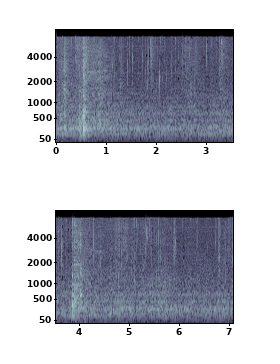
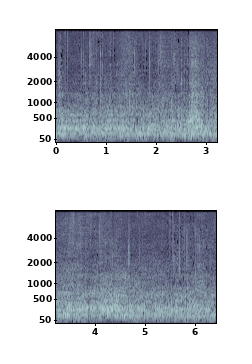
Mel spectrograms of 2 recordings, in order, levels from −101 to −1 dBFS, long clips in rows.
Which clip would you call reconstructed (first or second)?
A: second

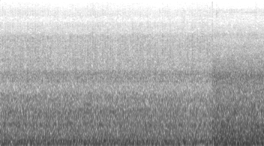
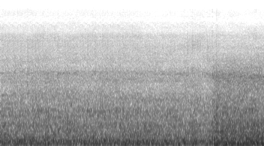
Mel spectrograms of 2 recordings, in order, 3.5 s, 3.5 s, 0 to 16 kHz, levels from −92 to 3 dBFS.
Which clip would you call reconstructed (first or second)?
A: second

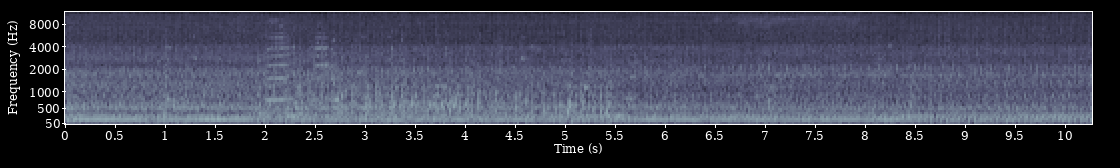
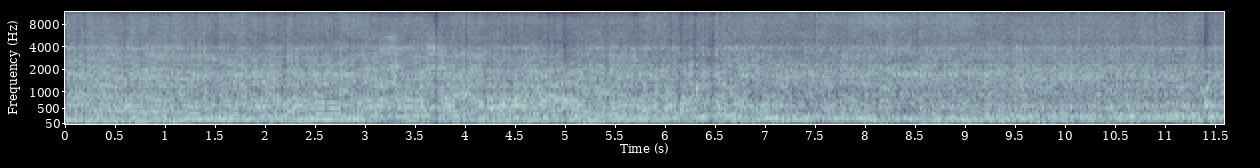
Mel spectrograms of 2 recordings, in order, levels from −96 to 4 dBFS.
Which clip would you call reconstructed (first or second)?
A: second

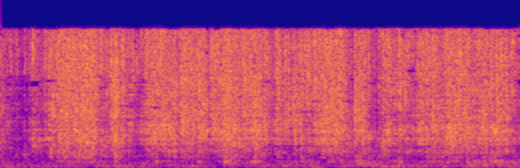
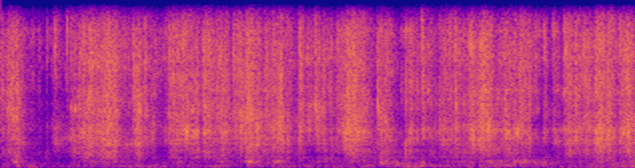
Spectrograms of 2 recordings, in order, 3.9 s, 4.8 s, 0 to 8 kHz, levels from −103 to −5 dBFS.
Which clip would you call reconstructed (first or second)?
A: second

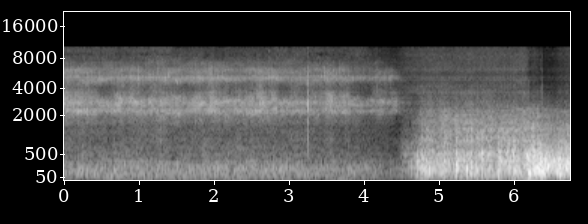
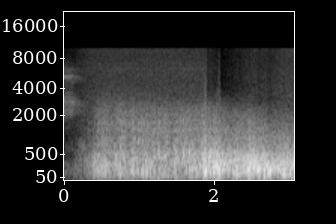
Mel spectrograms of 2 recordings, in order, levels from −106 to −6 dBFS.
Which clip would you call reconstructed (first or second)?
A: first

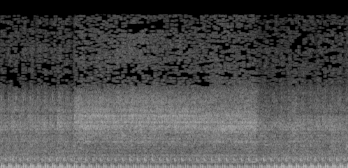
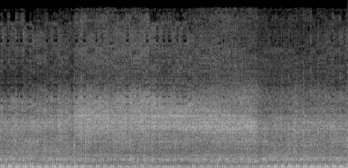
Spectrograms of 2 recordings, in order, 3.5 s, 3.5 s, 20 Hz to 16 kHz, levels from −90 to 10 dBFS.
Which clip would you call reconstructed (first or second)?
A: second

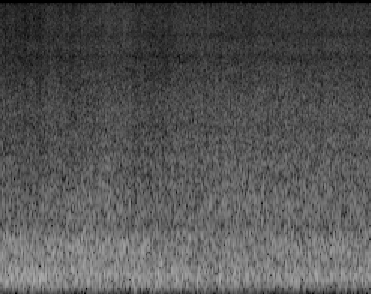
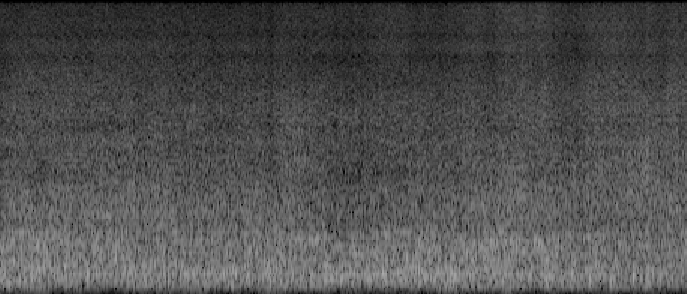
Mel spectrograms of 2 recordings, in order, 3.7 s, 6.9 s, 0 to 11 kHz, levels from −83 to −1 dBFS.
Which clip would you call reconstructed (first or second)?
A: second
